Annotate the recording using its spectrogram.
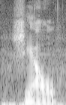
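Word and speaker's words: Sheol: of hell no that's she ol - hmm which is pronounced she vowel she owl she al she owl interesting orcas David Roger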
